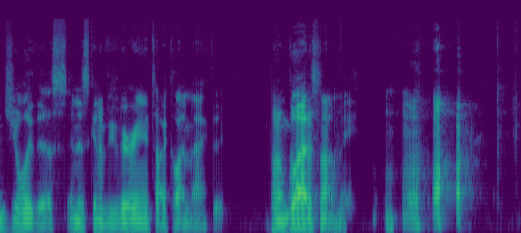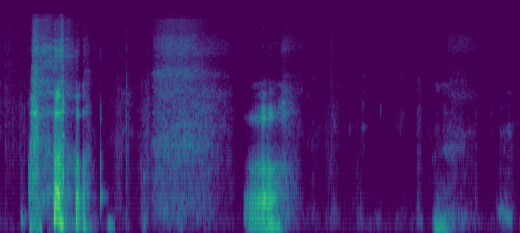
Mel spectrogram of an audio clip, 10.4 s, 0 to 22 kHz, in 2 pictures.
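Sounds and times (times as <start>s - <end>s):
speech: 0.0s - 4.7s, 5.5s - 6.2s, 7.7s - 8.2s
laughter: 5.5s - 6.2s
crunchy chewing of a cracker: 8.3s - 10.4s.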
